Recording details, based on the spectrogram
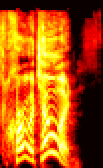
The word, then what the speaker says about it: Croatoan: It's Croatoan. Yeah. – Yeah, so it is misspelled. – C-R-O-A-T-O-A-N is the way it is spelled, like, historically, and you're right, yeah.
